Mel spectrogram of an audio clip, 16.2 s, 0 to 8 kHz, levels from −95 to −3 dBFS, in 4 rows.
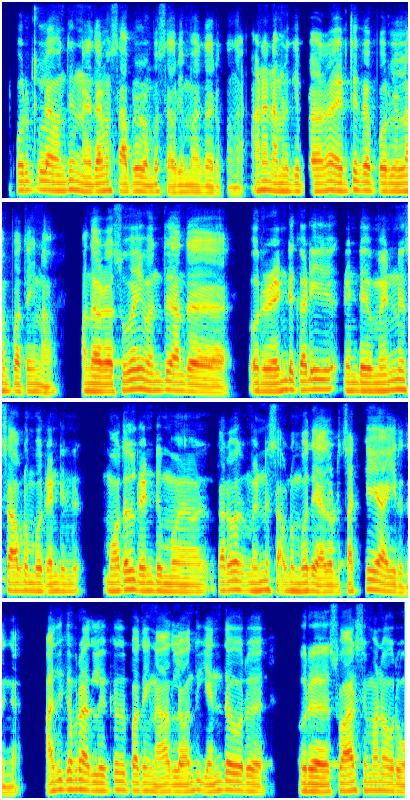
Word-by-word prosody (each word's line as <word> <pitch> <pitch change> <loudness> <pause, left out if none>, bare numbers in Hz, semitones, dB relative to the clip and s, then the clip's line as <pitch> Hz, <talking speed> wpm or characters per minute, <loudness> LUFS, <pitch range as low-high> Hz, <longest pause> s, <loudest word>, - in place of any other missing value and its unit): பொருள்களை 130 +1 0
வந்து 125 +4 -2
நிதானமா 110 +3 +1
சாப்பிட 115 +1 0
ரொம்ப 105 +1 -2
சௌகரியமாத்தான் 100 0 -2
இருக்கும். 85 -1 -9 0.2
ஆனா, 125 +3 +1
நமக்கு 115 0 0
இப்ப 110 - -16 0.3
எடுத்துக்கிற 125 +2 +1
பொருள்லாம் 115 0 0
பார்த்தீங்கன்னா, 110 -3 -1 0.4
அந்த 115 0 +2 0.3
சுவை 140 +4 +3
வந்து 130 +1 -2
அந்த 115 -2 +1 0.6
ஒரு 120 -1 +1
ரெண்டு 135 +4 +3
கடி, 135 +3 +3 0.3
ரெண்டு 120 0 +1 0.2
மென்னு 135 +4 +1
சாப்பிடும்போது, 115 -2 0 0.5
முதல் 135 +4 +2
ரெண்டு 120 0 +1 0.6
தடவை 130 +3 +1
மென்னு 130 +3 -1
சாப்பிடும்போதே 120 +1 0
அதோட 105 +1 -1
சக்கையா 135 +5 +1
ஆயிடுதுங்க. 95 -4 -2 0.3
அதுக்கப்புறம் 140 +2 +1
அதுல 120 -1 0
இருக்கிறது 130 +2 -3
பார்த்தீங்கன்னா, 120 -4 0
அதுல 105 0 +1
வந்து 130 +3 -4
எந்த 125 +4 -3 0.8
ஒரு 115 -1 +4 0.2
சுவாரஸ்யமான 125 +1 0
120 Hz, 150 wpm, -23 LUFS, 110-130 Hz, 0.8 s, ஒரு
